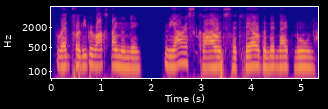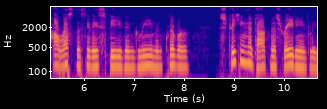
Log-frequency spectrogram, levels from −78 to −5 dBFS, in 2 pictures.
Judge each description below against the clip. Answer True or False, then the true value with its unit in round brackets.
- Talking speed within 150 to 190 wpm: False (140 wpm)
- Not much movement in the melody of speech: True (1.6 semitones)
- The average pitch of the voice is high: False (135 Hz)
